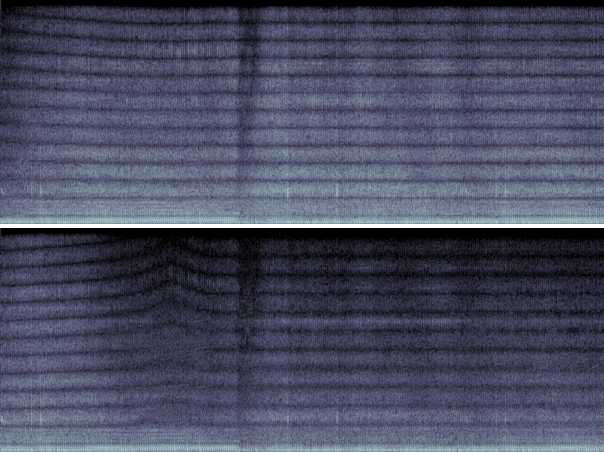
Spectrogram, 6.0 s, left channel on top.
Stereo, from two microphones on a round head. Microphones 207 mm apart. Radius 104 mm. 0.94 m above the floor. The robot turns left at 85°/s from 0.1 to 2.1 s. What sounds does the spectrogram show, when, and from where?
0.0 s a motorcycle: 135° right; by 6.1 s 55° left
